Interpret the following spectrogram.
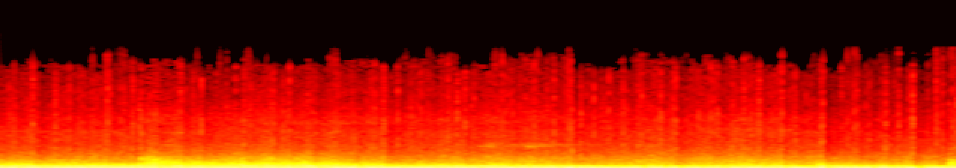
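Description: Harley-Davidson V-Rod Muscle's liquid-cooled V-twin with Vance & Hines Competition Series slip-on exhausts, running at a steady cruise under way in a road tunnel, heard from the rider's helmet.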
